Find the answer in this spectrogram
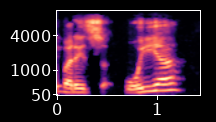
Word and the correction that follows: Ouija: or Ouija. – Ouija board. Yes.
